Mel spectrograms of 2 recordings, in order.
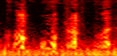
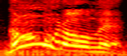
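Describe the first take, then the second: First: Soft, voiceless words through laughter; laughing protest. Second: High, loud call to be left alone; loud protest. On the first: Pleading off more hardship with the Lord, laughing. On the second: Pleading off more hardship with the Lord, loud protest. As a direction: wave it off with a raised voice. Same protest, now called out. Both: Real, not acted.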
